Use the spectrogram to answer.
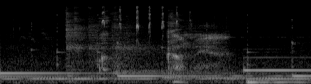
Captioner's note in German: Fiepen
